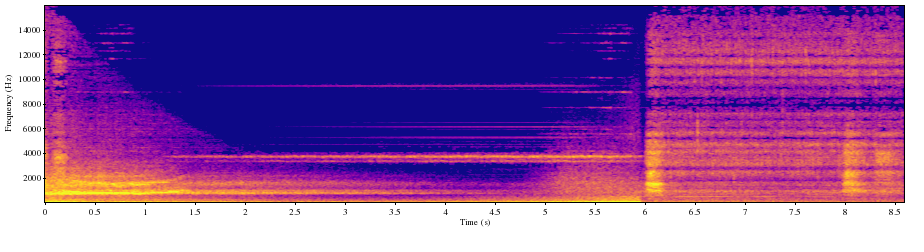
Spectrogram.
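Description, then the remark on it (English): Worn car tires skid and squeal loudly for several seconds as a car is driven fast in a chase, a shrill whine sliding downward over roaring road noise before it cuts off abruptly into a quieter hiss. “This isn't gonna end well. These tires won't last much longer.”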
